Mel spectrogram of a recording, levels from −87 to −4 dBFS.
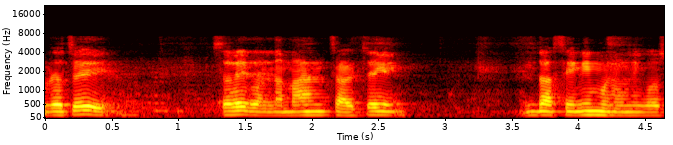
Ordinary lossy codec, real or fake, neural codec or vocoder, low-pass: none; fake; codec, 32 kHz, 1.9 kbps, SNAC; 7.2 kHz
